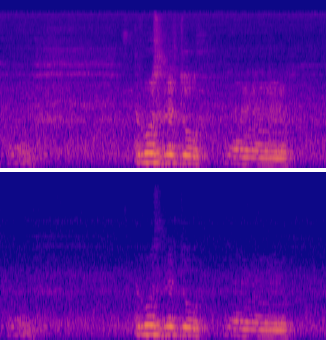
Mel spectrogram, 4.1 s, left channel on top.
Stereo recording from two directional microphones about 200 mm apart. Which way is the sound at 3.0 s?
10° right (ahead or behind).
